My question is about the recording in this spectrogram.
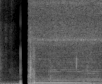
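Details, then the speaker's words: Turbo LS-swapped Cadillac Fleetwood, first start attempt after filling trans fluid and oil, jump box connected: switch click then steady mid-pitched electric hum holding level; normal fuel pump priming. "pumps on let's see what we get"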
